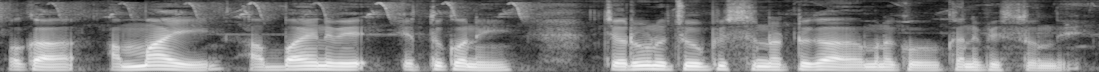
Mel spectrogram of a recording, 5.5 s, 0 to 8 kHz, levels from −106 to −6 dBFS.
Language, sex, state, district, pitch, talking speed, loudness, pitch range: Telugu, male, Telangana, Mahabubabad, 125 Hz, 85 wpm, -17 LUFS, 110-130 Hz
